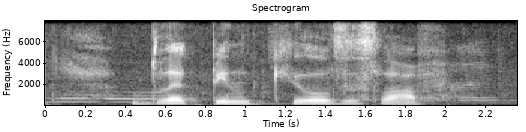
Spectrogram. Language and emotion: Russian, neutral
